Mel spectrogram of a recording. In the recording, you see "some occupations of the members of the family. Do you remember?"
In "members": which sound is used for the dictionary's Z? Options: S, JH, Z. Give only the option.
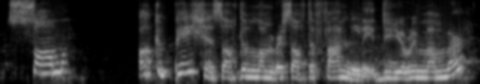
S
